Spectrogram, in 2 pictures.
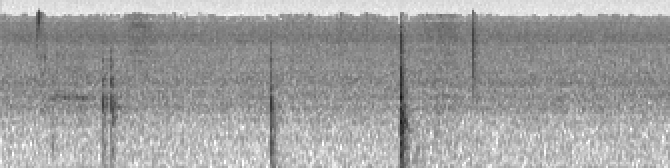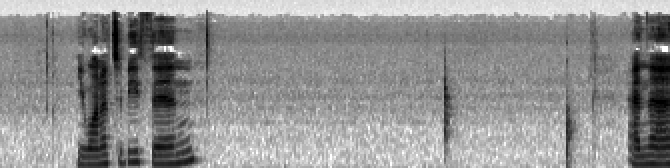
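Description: Hands lightly tap and set down thin strips on a hard surface.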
